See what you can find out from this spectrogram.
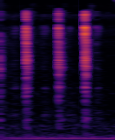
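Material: Plastic.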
